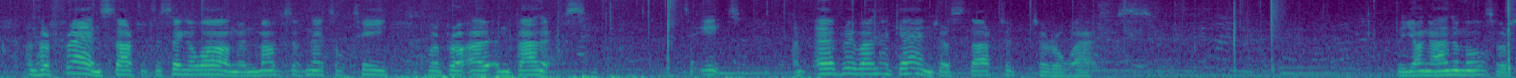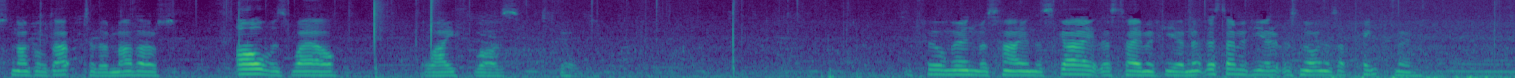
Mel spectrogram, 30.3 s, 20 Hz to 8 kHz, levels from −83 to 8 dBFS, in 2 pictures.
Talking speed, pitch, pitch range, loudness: 135 wpm, 140 Hz, 110-160 Hz, -29 LUFS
